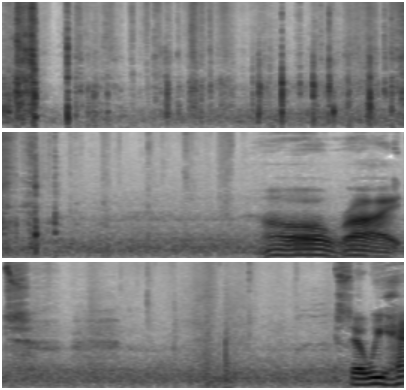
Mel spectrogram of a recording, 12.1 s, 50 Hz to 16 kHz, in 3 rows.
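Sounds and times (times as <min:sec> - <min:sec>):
cardboard box and cards handled: 0:00.0 - 0:05.1.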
